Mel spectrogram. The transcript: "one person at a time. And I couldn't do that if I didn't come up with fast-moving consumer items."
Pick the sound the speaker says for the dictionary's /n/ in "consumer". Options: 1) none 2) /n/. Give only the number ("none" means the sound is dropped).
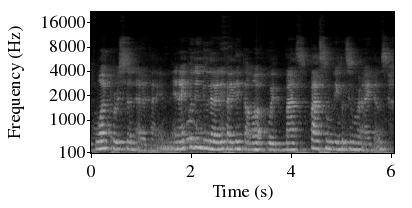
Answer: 1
